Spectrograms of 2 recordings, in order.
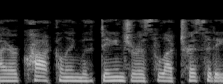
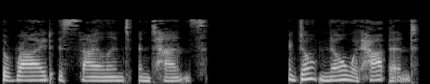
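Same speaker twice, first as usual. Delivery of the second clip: ordinary delivery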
